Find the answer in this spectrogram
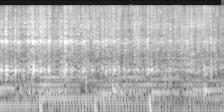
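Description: Small stones poured from a bag into a clear plastic container: a steady stream of small clicks as the pebbles hit the plastic and each other.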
